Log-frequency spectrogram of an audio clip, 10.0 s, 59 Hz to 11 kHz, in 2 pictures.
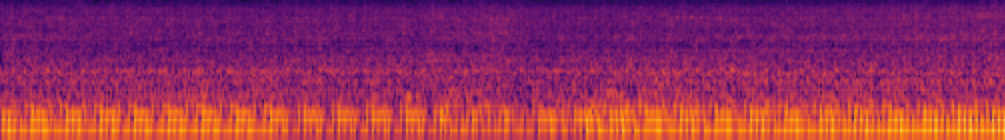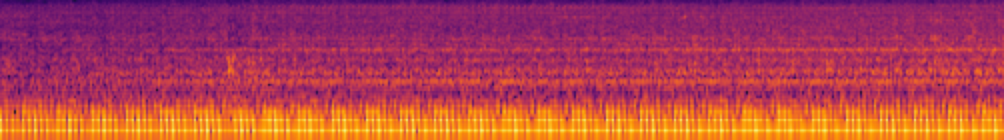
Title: popping noise ram 2500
